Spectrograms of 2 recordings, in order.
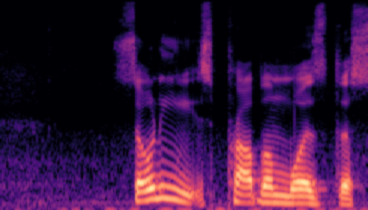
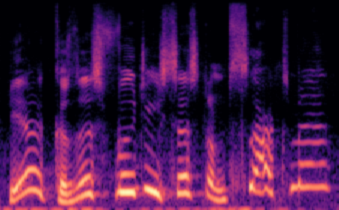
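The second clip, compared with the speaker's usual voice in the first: much higher and eager, gushing; excited. Retold or imitated. Thinking a free camera was coming, excitedly high and eager. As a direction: blurt it out like a kid getting a gift. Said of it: "So I was getting all excited".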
